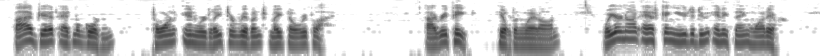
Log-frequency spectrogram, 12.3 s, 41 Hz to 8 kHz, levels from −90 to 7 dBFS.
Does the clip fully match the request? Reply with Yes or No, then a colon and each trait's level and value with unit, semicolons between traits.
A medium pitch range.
Yes: average, 3.7 semitones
